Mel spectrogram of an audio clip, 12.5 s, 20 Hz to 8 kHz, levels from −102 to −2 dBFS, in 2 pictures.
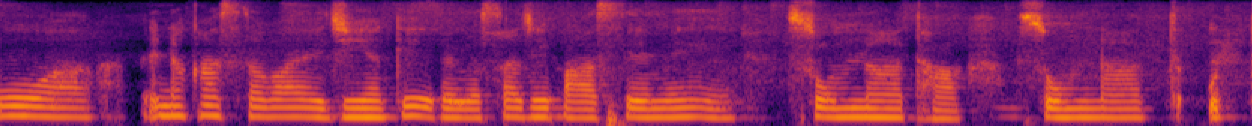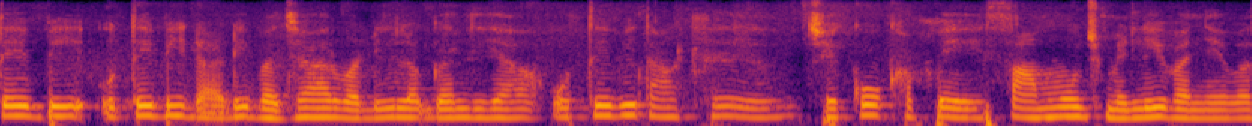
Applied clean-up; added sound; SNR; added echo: neural mask model Resemble Enhance denoiser.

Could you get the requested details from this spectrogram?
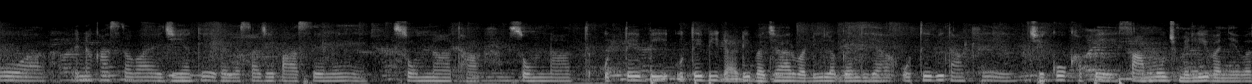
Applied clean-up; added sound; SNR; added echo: none; none; none; none.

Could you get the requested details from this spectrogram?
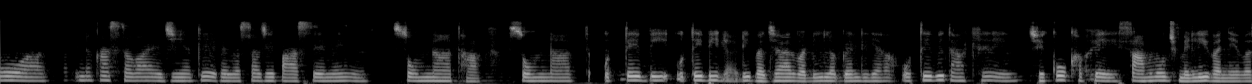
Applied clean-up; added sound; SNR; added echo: neural mask model DeepFilterNet 3.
